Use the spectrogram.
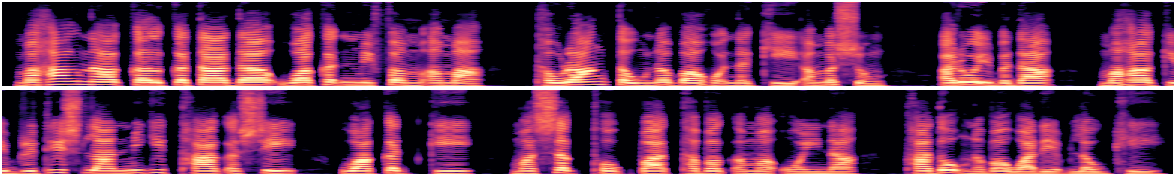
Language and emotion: Manipuri, neutral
